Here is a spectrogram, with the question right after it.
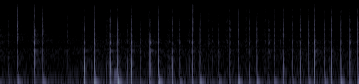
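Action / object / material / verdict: tap / plastic water bottle / plastic / none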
